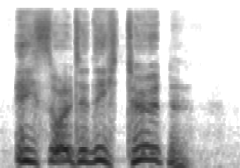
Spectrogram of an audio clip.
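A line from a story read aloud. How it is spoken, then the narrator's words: Rough grating voice. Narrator (German): Die Worte klangen so rau, als strichen sie über Felsen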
